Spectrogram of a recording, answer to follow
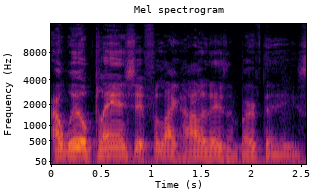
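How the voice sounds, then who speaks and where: Mumbling at a moderate pace with ordinary pitch variation, a man is heard on a very clean recording with a silent background. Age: 20s. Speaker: podcast host. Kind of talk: casual chat. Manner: soft-spoken.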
